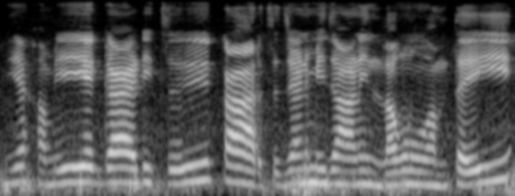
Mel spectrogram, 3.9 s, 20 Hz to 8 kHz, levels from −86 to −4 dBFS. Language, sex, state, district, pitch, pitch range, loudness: Garhwali, female, Uttarakhand, Tehri Garhwal, 215 Hz, 200-230 Hz, -21 LUFS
